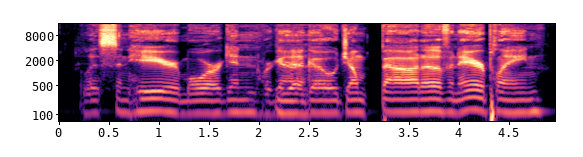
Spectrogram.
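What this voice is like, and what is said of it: Jack Nicholson impression. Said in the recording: “that's the first time I've ever actually really tried a Jack Nicholson.”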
